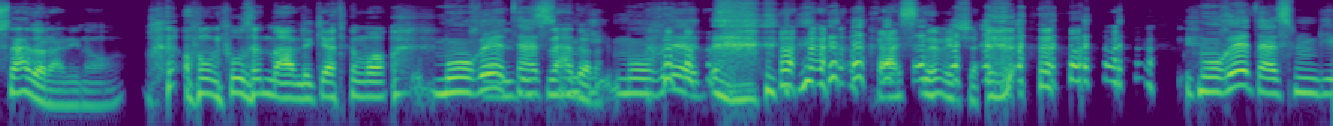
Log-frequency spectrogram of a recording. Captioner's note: laughs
